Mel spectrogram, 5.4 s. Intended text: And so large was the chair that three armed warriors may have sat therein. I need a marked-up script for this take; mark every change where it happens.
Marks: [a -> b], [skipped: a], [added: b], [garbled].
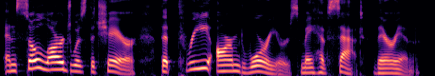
And so large was the chair that three armed warriors may have sat therein.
